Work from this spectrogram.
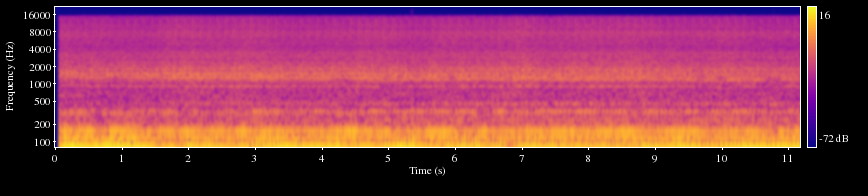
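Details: BMW Z4 3.0si straight-six on a cold start at idle: a loud, fast knocking through the low rumble that disappears after about 15 minutes of driving.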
